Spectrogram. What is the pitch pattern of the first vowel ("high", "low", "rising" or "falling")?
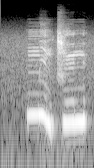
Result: falling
